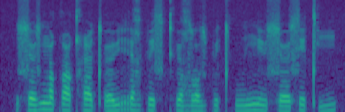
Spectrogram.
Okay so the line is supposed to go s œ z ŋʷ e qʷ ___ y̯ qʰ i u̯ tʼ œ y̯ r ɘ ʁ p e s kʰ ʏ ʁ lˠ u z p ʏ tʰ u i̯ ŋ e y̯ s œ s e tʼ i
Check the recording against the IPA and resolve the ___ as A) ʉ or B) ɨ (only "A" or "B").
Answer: B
